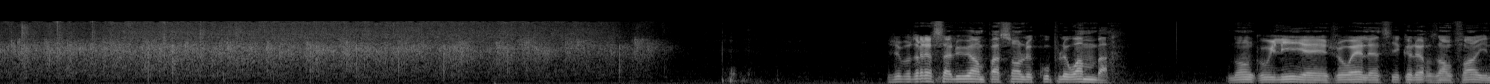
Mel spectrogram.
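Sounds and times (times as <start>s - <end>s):
church congregation applauding: 0.0s - 6.9s
speech: 8.9s - 11.2s, 12.3s - 14.8s.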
